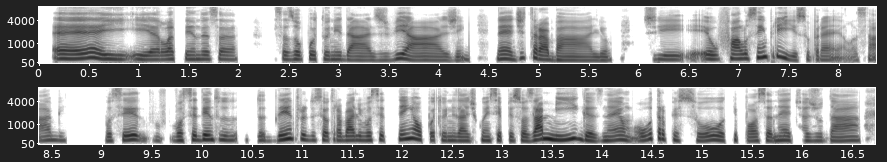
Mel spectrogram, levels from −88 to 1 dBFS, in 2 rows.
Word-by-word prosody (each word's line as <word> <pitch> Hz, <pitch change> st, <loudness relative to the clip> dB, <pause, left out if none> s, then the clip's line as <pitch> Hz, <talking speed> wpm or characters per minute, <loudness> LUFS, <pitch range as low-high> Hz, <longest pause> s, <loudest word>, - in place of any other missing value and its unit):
É, 195 Hz, +3 st, +6 dB
e 170 Hz, -1 st, -1 dB
e -, -, 0 dB
ela 160 Hz, +2 st, +1 dB
tendo 170 Hz, -1 st, -3 dB
essa 170 Hz, -1 st, -4 dB, 0.4 s
essas 165 Hz, -1 st, -6 dB
oportunidades 160 Hz, -5 st, -2 dB
de 135 Hz, -, -9 dB
viagem, 140 Hz, -6 st, -1 dB, 0.3 s
né, 180 Hz, -1 st, +2 dB
de 215 Hz, +8 st, -4 dB
trabalho, 135 Hz, -5 st, 0 dB, 0.3 s
de 160 Hz, -1 st, -5 dB
e -, -, -10 dB
eu 175 Hz, -1 st, +1 dB
falo 190 Hz, +2 st, +2 dB
sempre 260 Hz, -, +1 dB
isso 145 Hz, -, -2 dB
pra 150 Hz, -1 st, -6 dB
ela, 130 Hz, -, -10 dB
sabe. 165 Hz, +4 st, -5 dB, 0.4 s
Você 175 Hz, +5 st, +2 dB
v -, -, -11 dB, 0.2 s
você 165 Hz, +3 st, 0 dB
dentro 195 Hz, 0 st, +3 dB
do 170 Hz, -, -6 dB, 0.2 s
da -, -, -4 dB
dentro 200 Hz, +7 st, +3 dB
do 170 Hz, -, -8 dB
seu 170 Hz, 0 st, -1 dB
trabalho, 170 Hz, +1 st, +1 dB
você 170 Hz, +2 st, -1 dB
tem 220 Hz, +3 st, +4 dB
a 215 Hz, -, +6 dB
oportunidade 160 Hz, -4 st, -2 dB
de -, -, -11 dB
conhecer 160 Hz, 0 st, -2 dB
pessoas 155 Hz, -1 st, -2 dB
amigas, 190 Hz, -, +6 dB
né, 165 Hz, +4 st, 0 dB
uma 180 Hz, -, -3 dB
outra 220 Hz, +6 st, +1 dB
pessoa 165 Hz, 0 st, -1 dB
que -, -, -6 dB
possa, 150 Hz, +1 st, -2 dB
né, 165 Hz, +2 st, 0 dB
te -, -, -22 dB
ajudar, 150 Hz, +1 st, -2 dB
165 Hz, 175 wpm, -24 LUFS, 150-185 Hz, 0.4 s, É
